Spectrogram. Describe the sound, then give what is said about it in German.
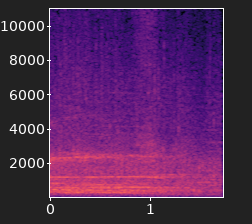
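Audience booing a speaker as he steps up to a lectern, a sustained, dense roar of many voices that eases slightly toward the end. “Ein sichtlich angefasster Wolfram Weimar wird ausgebuht, als er ans Rednerpult tritt.”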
